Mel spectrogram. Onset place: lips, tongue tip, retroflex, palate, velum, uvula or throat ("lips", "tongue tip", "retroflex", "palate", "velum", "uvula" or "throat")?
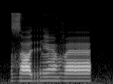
tongue tip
